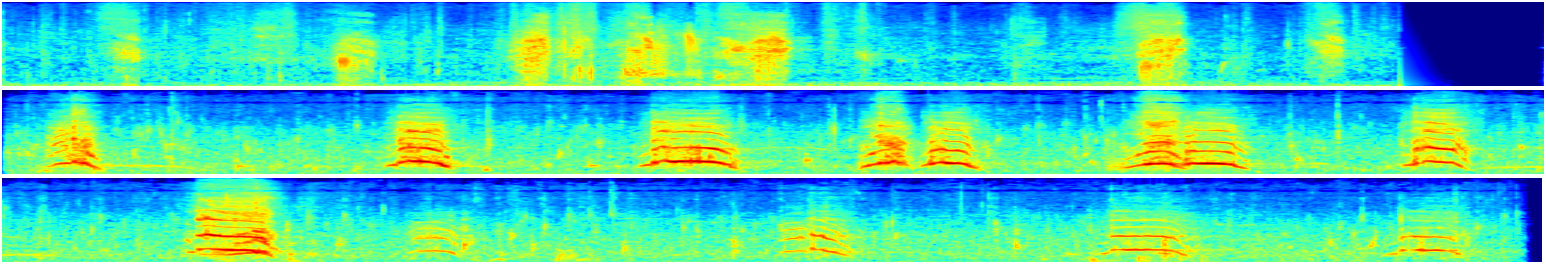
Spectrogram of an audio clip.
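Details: After a stretch of scattered clicks and splashy noise, otters give clear, high, slightly bent chirps, repeated about once a second with irregular spacing.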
